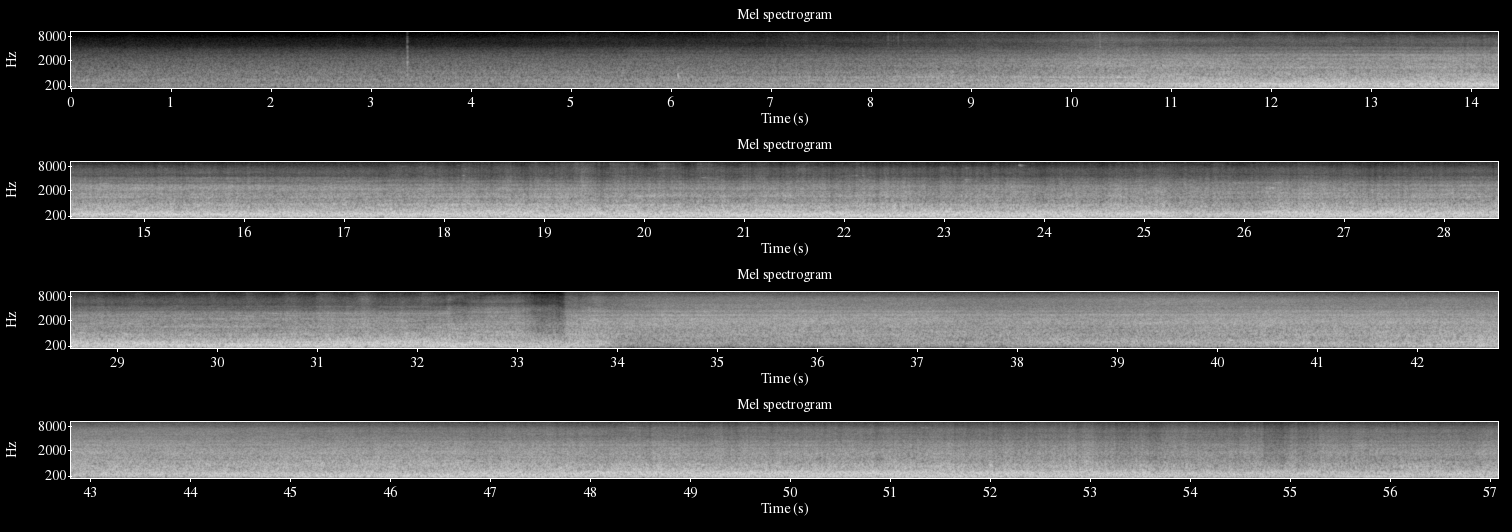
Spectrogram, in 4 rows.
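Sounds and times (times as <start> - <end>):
freight train rumbling past: 0.0 - 57.0
hiss of wagons passing: 32.7 - 57.0.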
